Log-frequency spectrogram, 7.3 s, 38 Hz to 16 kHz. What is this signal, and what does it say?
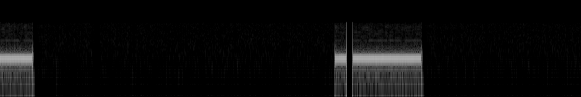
Ringback tone (Europe, 425 Hz).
